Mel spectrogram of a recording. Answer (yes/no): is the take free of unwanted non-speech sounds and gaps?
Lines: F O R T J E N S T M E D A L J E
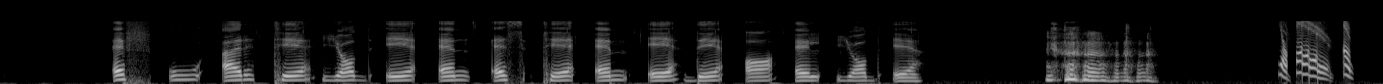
no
